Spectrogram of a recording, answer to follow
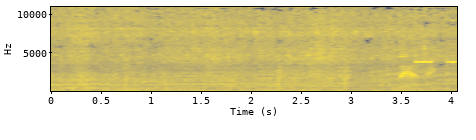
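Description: DJI Mavic Air 2 quadcopter's propellers buzzing steadily as it descends to land, a steady hum on a few held pitches.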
